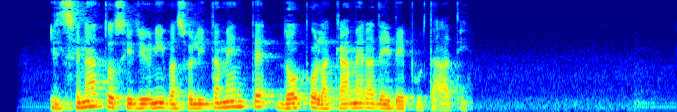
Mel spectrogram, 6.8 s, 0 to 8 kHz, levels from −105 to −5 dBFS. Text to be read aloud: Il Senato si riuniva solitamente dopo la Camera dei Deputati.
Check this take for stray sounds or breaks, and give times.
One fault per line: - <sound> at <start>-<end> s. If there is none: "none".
none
